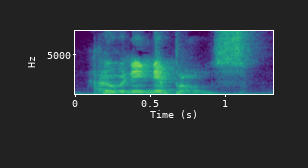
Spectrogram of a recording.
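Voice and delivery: put-on a drill sergeant's regional accent; Shadwell's wandering accent. Shadwell interviewing Newton in a regional accent. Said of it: "accent was unplaceable".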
